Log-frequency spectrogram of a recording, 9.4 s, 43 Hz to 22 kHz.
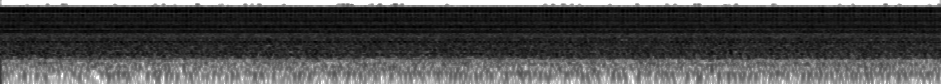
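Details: Subaru Outback EJ253 flat-four after rebuild: steady even idle hum with no knocking or ticking, sounds healthy.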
